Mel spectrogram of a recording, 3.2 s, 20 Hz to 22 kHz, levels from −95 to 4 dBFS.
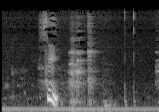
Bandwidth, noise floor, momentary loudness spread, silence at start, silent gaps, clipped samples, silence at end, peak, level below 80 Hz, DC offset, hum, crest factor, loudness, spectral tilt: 16 kHz; -38 dBFS; 26 LU; 0.05 s; none; under 0.1%; 0 s; -2 dBFS; -48 dBFS; under 0.1%; none; 20 dB; -17 LUFS; -5 dB/octave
